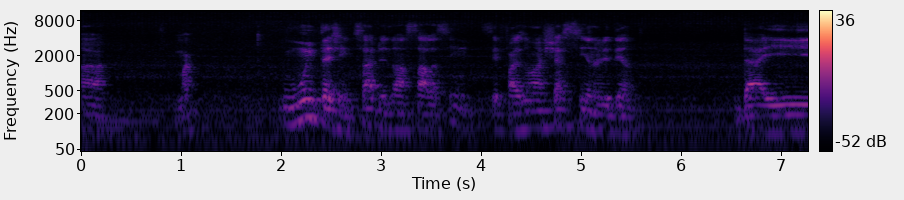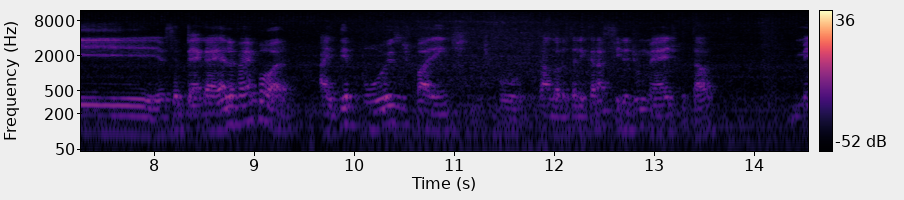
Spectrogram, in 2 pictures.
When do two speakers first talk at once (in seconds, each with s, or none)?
none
